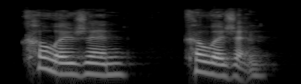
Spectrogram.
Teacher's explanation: round your lips for that sound and your voice box is on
